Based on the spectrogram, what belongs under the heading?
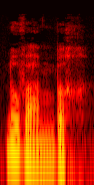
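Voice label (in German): "Novamber" Alsatian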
